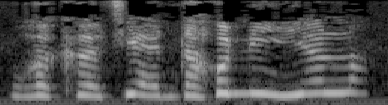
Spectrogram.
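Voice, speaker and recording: A woman voicing a gravely ill old mother, speaking weakly and tearfully in a spoken story. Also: sits high, takes it slowly, phone-quality sound, pitched above the performer's own voice. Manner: weak, pleading, tearful.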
